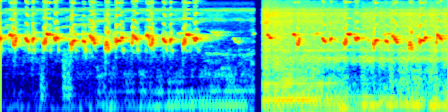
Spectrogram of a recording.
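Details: Yellow-vented bulbul in morning song, replying to another bulbul: quick runs of bright, bubbly warbled notes that continue as a louder background hiss and low hum set in halfway through.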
